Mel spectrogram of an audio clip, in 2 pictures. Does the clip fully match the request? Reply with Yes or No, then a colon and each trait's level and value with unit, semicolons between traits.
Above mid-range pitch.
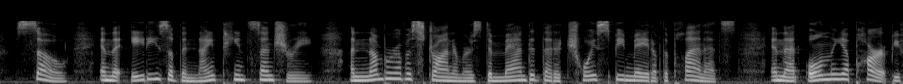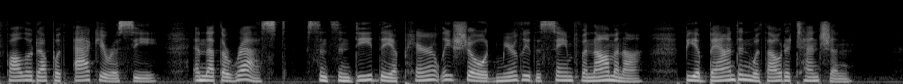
No: medium, 180 Hz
